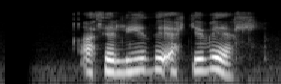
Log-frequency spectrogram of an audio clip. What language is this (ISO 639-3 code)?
isl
